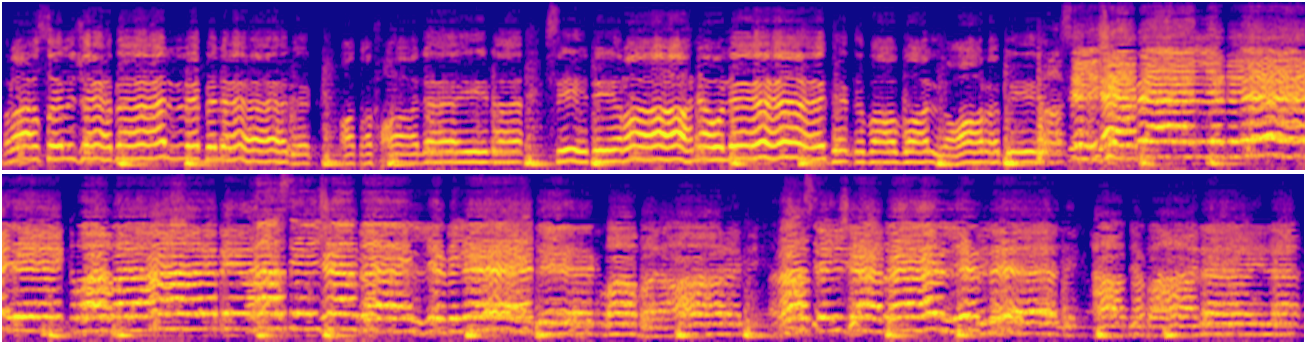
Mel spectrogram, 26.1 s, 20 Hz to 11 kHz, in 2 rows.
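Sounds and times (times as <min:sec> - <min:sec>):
men chanting a praise song: 0:00.0 - 0:26.0.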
